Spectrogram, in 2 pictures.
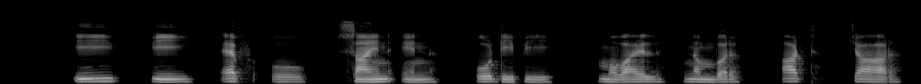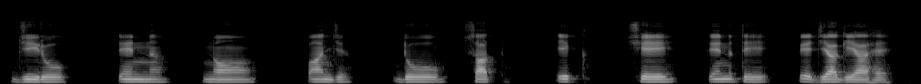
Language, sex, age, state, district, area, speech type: Punjabi, male, 45-60, Punjab, Rupnagar, urban, read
